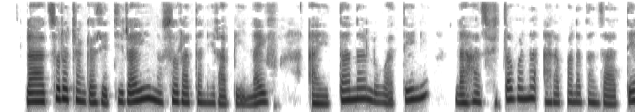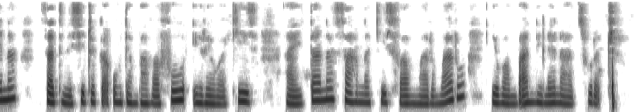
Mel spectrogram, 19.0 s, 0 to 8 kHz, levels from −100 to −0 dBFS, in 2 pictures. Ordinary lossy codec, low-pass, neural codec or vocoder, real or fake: MP3, 32 kbps; 7.2 kHz; none; real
